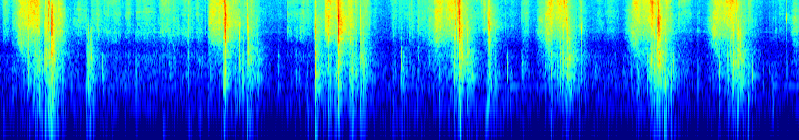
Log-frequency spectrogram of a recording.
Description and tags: Sonido de hojas de papel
